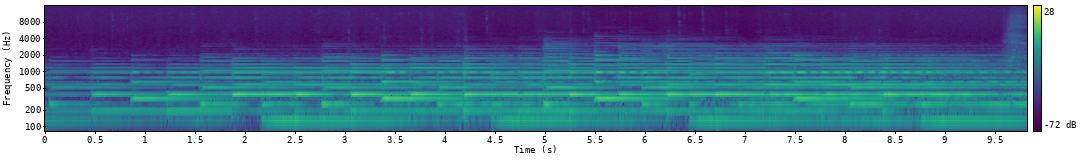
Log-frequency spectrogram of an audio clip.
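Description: Piano played expressively, with flowing broken chords and a melody that swells and eases, notes blending into a sustained, legato texture.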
